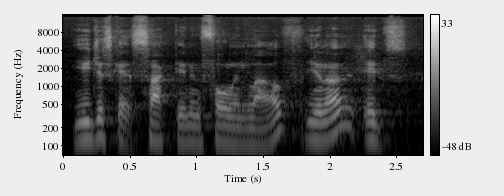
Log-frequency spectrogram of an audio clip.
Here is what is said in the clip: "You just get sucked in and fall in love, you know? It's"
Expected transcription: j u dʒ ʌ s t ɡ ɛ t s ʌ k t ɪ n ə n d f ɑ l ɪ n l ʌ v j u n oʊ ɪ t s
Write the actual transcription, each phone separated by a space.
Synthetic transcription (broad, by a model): j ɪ dʒ ʌ s ɡ ɛ t s ʌ k t ɪ n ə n f ɑ l ɪ n l ʌ v j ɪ n oʊ ɪ t s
